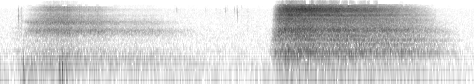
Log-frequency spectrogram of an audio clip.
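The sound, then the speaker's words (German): Deep breathing, in through the nose and out through the mouth: a soft, airy inhale followed by a louder, longer, rushing exhale. “Und du kannst gerne tief durch die Nase ein und durch den Mund ausatmen.”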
